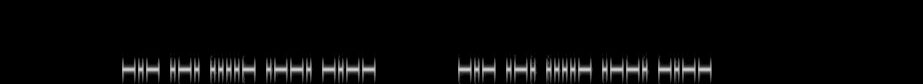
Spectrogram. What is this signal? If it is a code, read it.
Morse code, heard as a keyed tone, about 30 wpm, 700 Hz. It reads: KR4PY KR4PY
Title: USA Call Signs - 5 Characters - Repeated 2x - 30wpm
